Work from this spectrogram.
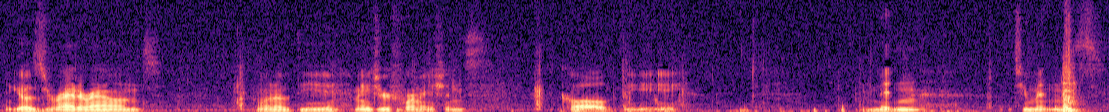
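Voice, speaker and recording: A man's voice: fairly low pitch, slow, gravelly, long pauses, noisy background. A young man narrating his road trip casually while filming outdoors in open desert on a handheld camera. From Indiana, United States. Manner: relaxed, touristy commentary while walking.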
